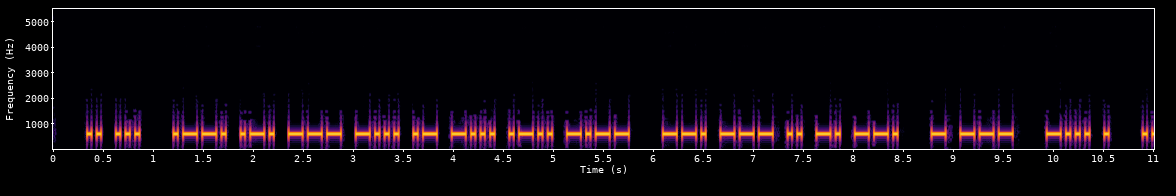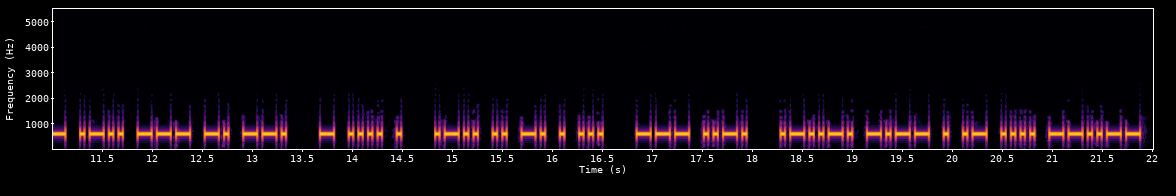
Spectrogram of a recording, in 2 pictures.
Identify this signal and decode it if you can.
Morse code, heard as a keyed tone, about 25 wpm, 600 Hz. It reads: IS PROBABLY GOING TO BE ALONG THE LINES OF "YEAH,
